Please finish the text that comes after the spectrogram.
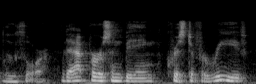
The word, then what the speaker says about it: Luthor: least more verisimilitude honest by pronouncing his name like a real-world name but the funny thing is nobody else got that memo so you'll find that not only does Ned Beatty consistently pronounce it Luthor but the only other person who pronounces his name in the movie also pronounces it Luthor that person being Christopher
